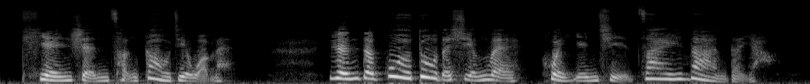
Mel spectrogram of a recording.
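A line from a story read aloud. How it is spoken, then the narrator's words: Resigned sighing. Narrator (Chinese): 这些长老知道国王决心已定，再说也救不了安提格涅，都叹息地说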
